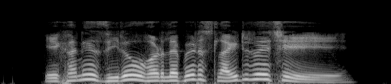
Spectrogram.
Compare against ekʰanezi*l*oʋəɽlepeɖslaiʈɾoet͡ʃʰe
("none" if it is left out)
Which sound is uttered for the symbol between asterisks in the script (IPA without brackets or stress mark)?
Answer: ɾ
